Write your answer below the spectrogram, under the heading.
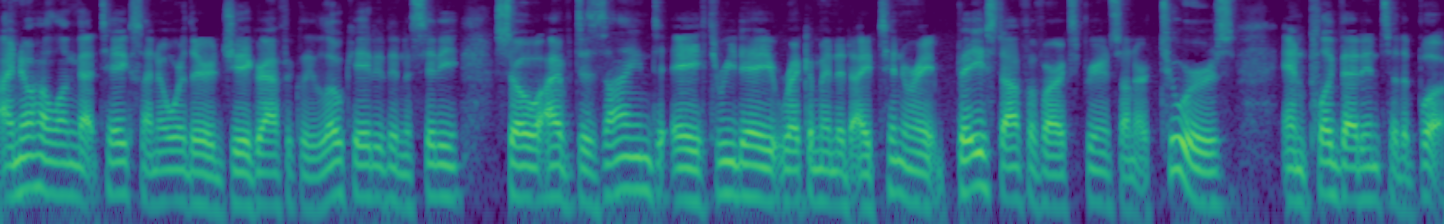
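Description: A man with a normal speaking voice talks at a fairly quick pace and a fairly low pitch with ordinary variation, the sound dry and close with no echo over a quiet background. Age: 20s. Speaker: travel company founder and author. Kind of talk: interview.

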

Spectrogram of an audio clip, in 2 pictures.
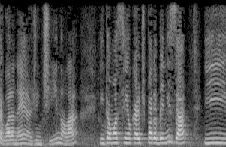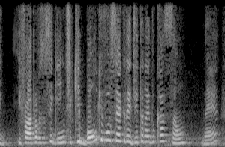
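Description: Amid noticeable background noise, a high-pitched woman talks at a moderate pace with lively intonation. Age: 30s. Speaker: TV presenter. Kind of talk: TV interview.

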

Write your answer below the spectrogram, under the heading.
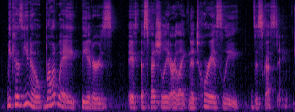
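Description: Speaking with an American accent, a woman has an unremarkable speaking voice. She talks at a fairly slow pace with lively intonation. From Oklahoma, Lawton. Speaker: Broadway performer. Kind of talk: casual interview.

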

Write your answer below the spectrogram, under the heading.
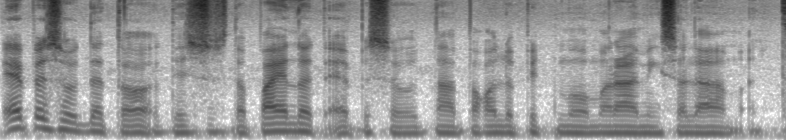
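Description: At a very fast pace, a man talks in a dark, mellow tone that is somewhat breathy. His intonation is fairly even. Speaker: podcast host. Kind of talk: casual monologue. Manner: halting.

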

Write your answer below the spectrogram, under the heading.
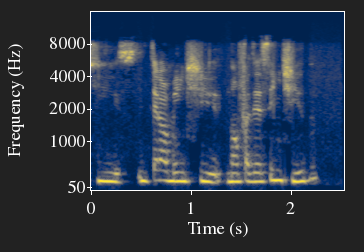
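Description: Noticeable background noise sits behind a woman's voice. She speaks at a medium pitch with fairly even intonation. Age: 20s. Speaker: biomedicine student. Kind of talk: casual chat. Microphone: audio problems.

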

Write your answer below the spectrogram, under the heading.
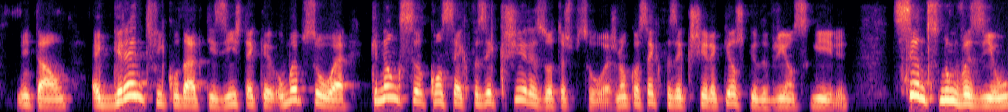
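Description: A man with a dark, mellow tone speaks at a moderate pace, his pitch swinging very widely over a quiet background. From Portugal. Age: 60s. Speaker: leadership coach and trainer. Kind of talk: interview.

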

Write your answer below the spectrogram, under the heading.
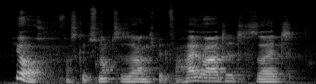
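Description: Audible room echo around a man's medium-pitched voice. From Germany, Minden-Lübbecke district (East Westphalia). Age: 20s. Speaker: theology student. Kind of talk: podcast interview.

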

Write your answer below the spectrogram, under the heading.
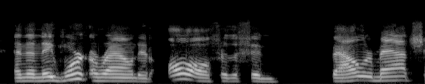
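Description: A bright, sharp tone at a moderate pace, dry and close with no echo. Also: man. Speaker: wrestling podcast co-host. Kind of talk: casual chat.

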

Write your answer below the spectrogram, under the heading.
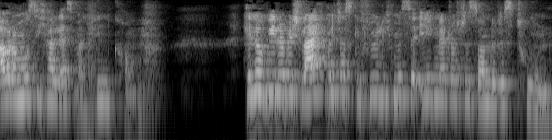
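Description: The pace is very fast. Pitch variation is ordinary. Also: woman, high pitch for a woman. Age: 20s. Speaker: poetry slammer and cabaret artist. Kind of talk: poetry slam performance.

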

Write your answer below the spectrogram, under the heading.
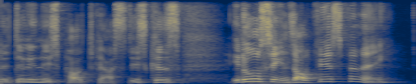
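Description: This man's voice has a fairly high pitch and a dark, mellow tone. He moves at a fairly slow pace with very wide pitch swings. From West Midlands, Stourbridge. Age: 50s. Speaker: podcaster. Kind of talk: solo monologue. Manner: halting, with false starts.

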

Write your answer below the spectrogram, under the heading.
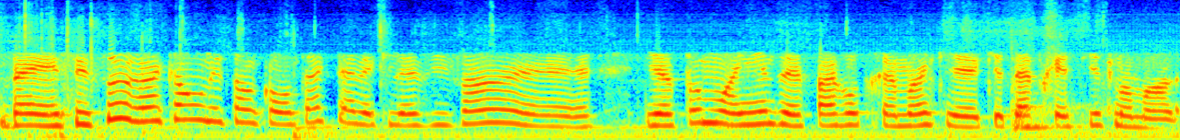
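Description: Over noticeable background noise, a woman talks at a high pitch and a moderate pace, with ordinary pitch variation. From Quebec. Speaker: farm camp organizer. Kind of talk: radio interview.

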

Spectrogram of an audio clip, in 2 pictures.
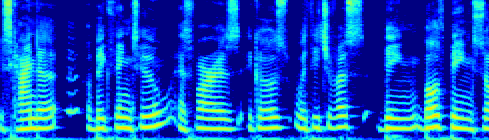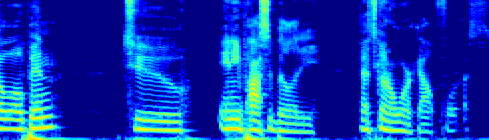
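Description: A man speaks at a moderate pace with an American accent, his pitch fairly high and its variation ordinary. It is a normal speaking voice. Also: very clean recording, silent background. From Virginia. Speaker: college student, military veteran. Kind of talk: casual interview chat.

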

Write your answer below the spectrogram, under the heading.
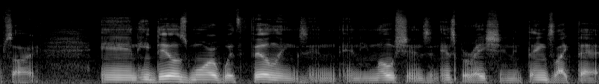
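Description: A man's dark, mellow tone in an Eastern North Carolina accent, fairly low in pitch, with fairly even intonation and a fairly slow pace. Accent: Eastern North Carolina Southern US. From Eastern North Carolina, US South. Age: 30s. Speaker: author and entrepreneur, former college football player. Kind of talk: casual podcast interview.

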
